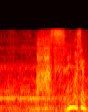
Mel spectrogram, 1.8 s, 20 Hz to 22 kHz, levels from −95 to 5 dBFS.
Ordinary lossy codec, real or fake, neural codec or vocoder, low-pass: none; fake; codec, 16 kHz, 4 kbps, FreqCodec, smaller model; 7.2 kHz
